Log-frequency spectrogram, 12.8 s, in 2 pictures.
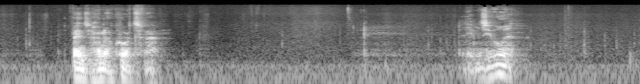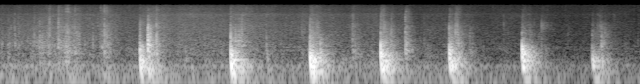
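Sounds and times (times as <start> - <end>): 
speech: 0.7 - 1.7, 4.8 - 5.2
footsteps walking away down a corridor: 5.6 - 12.6.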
